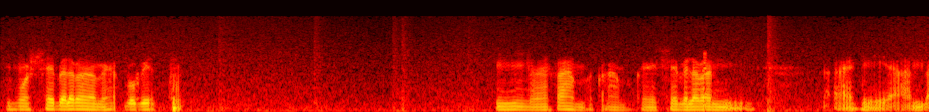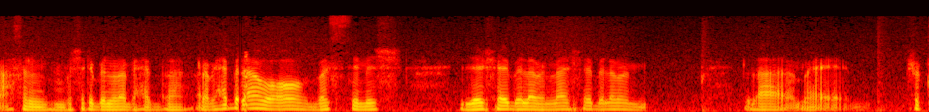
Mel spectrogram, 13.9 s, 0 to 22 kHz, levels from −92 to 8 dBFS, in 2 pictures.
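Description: Speech, with room noise about 23 dB below it. Damaged data in the compressed stream causes brief glitches at 1.02–1.04 s, 5.27–5.30 s and 8.75–8.82 s. Corrupt frames break decoder sync, producing blips.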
